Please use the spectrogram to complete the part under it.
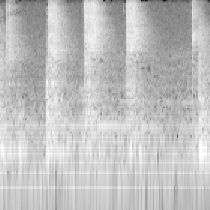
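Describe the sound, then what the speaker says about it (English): A wrench ratchets as a nut is tightened on a go-kart mirror mount: four or five short, bright rasping clicks, each burst evenly spaced about half a second apart, close and clear with no talk. "then you can finish tightening the nut."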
